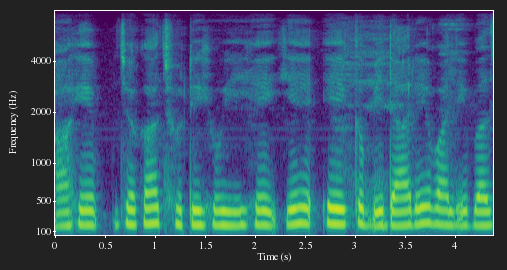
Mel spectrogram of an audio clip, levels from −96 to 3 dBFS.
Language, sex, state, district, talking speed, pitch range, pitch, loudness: Hindi, female, Punjab, Fazilka, 165 wpm, 185-200 Hz, 190 Hz, -15 LUFS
